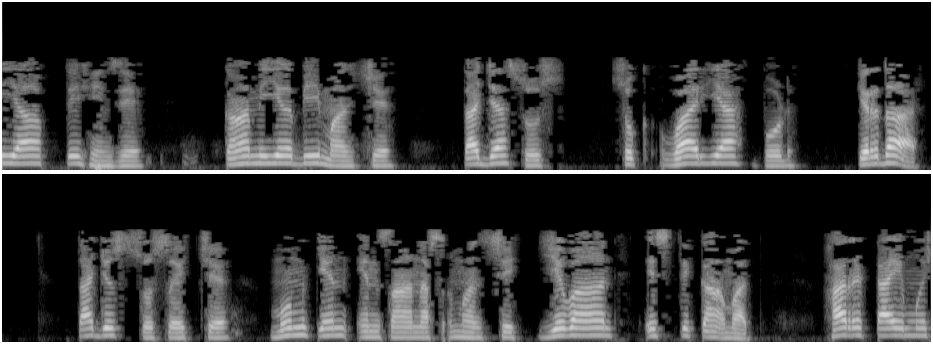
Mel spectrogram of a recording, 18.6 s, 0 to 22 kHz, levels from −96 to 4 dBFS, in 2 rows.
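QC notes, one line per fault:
Throughout: MP3 compression. The speech has nothing above 5.6 kHz, so sibilants lose their top and sound dull and lispy. Heavy artefacts remain: a watery, swirling texture on sustained sounds, metallic chirps on s sounds, and smeared consonant attacks. This is likely a starved MP3 encoder, consistent with a very low bitrate around 16 kbps, which cuts the treble at a fixed point and lets weak frequency lines switch on and off between frames.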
